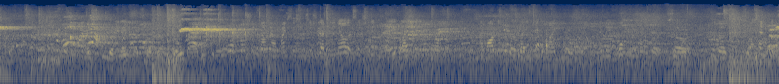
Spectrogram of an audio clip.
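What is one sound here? Balls bounce and thud on a wooden floor.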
